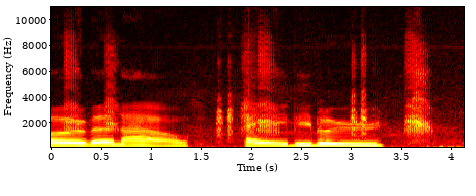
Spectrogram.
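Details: A silver gull, one of a mating pair on Penguin Island off Shoalwater, Rockingham, gives two drawn-out, harsh, nasal calls, each about a second and a half long, with slight stepped shifts in pitch and brief clicks between.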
